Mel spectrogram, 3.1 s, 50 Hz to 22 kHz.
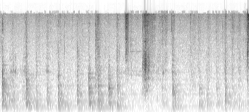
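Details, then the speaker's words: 2007 Dodge Charger R/T with 111,000 miles, wheel and brake rotor off: rocking the bare rear hub by hand gives irregular dry clicks and light clunks, a worn hub bearing; replaced. "clicking clunking movement so that's bad"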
